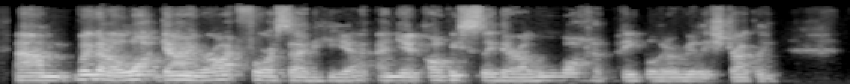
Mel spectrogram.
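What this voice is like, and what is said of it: Australian accent. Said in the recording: “I live in Australia, probably haven't picked that from my accent”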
